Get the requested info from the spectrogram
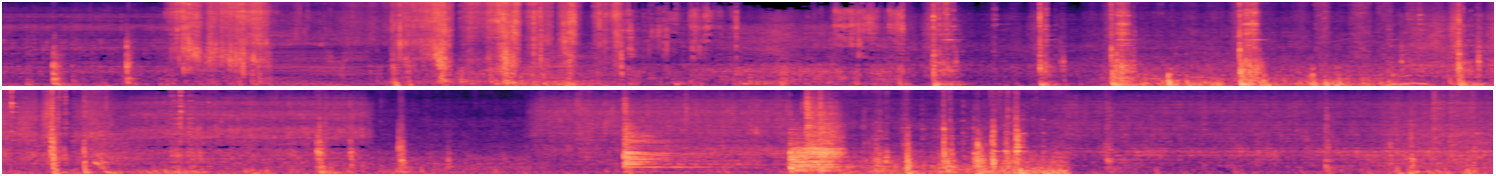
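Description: Irregular handling sounds of food preparation: scrapes, clinks and knocks, with some liquid noises. They are busiest and loudest a little past two-thirds of the way through.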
